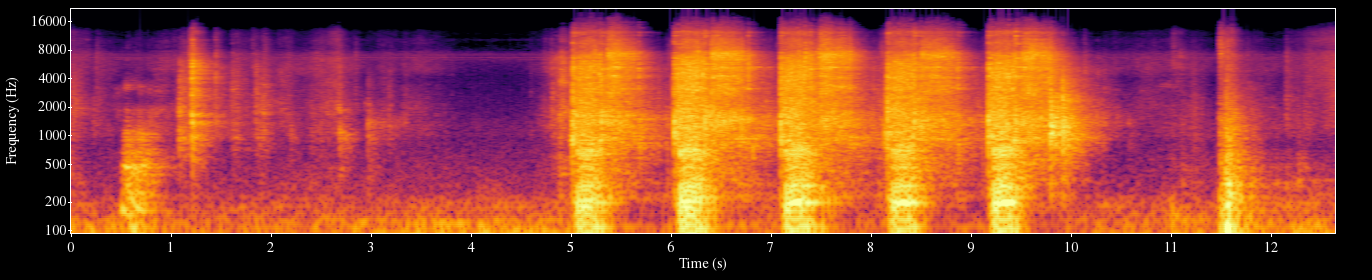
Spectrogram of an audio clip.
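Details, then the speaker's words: Poulan P3314 33cc chainsaw, chain off the bar, second start test after more carb cleaner (plug found dry); five or six pull-start bursts dying without catching: no-start; owner suspects wrong spark timing or low compression, though compression feels adequate. "all right so still no start which means that um we may yeah could have uh spark at the wrong time or uh I don't know maybe we don't have enough compression"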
